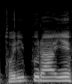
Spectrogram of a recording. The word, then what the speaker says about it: IIIF: います。IIIF と書いて IIIF というふうに読み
